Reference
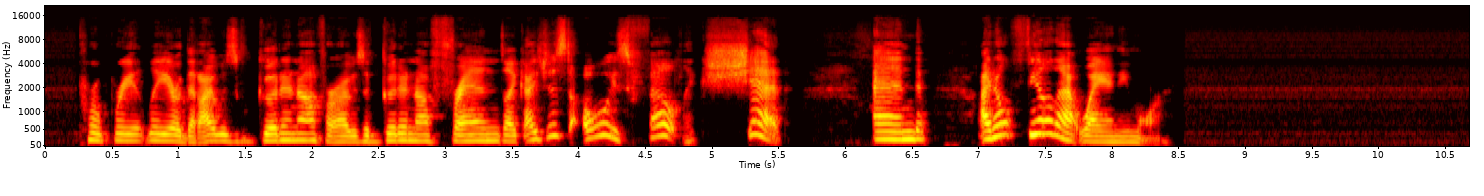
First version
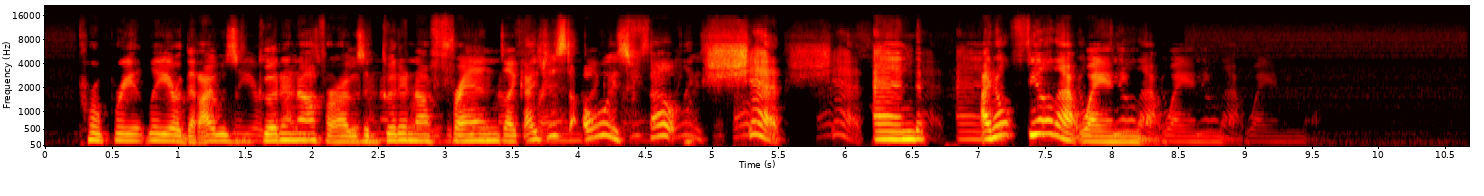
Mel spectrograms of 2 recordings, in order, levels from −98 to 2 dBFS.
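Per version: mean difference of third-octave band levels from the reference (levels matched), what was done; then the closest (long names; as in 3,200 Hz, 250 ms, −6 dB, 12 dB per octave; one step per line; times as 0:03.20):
5.0 dB: bass and treble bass +7 dB, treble +12 dB
notch filter 1,900 Hz, Q 10
repeating echo 621 ms, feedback 16%, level −17.5 dB
level −7.5 dB
Nellymoser 88 kbit/s 44,100 Hz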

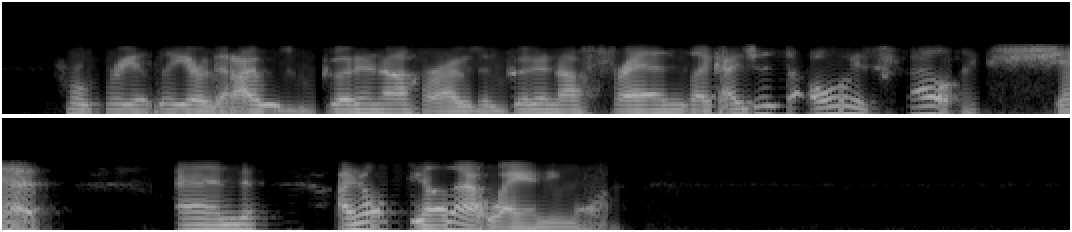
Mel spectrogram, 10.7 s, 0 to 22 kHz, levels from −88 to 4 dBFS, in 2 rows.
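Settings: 8.5 dB: transient designer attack −6 dB, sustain +7 dB
in parallel at −7 dB: bit reduction 7 bits
on the sum: tape delay 69 ms, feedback 20%, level −23 dB, low-pass 2,900 Hz
linear-prediction vocoder at 8 kHz pitch kept
level −4 dB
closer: first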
